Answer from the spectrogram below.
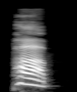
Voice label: "Bab", Korean

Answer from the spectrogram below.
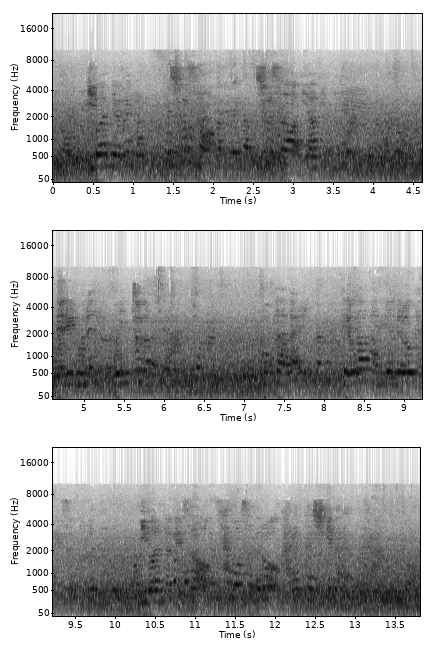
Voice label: station announcement, Korean

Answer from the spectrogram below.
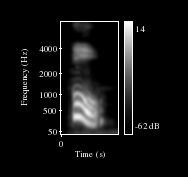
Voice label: "Bbo", Korean

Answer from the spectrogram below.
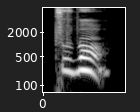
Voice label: "Bumo", Korean

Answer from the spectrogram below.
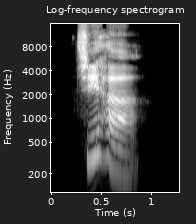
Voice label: "Jiha", Korean

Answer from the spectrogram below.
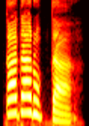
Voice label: "Kkadaropda", Korean

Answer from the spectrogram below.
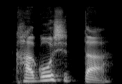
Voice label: "Gagosipda", Korean

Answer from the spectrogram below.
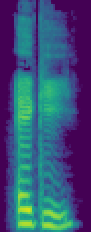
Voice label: "Aegi", Korean

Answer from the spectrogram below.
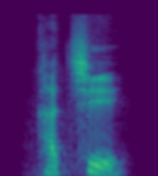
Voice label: "gachi", Korean

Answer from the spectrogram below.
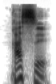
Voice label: "gaseu", Korean

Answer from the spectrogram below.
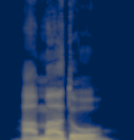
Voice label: "amado", Korean

